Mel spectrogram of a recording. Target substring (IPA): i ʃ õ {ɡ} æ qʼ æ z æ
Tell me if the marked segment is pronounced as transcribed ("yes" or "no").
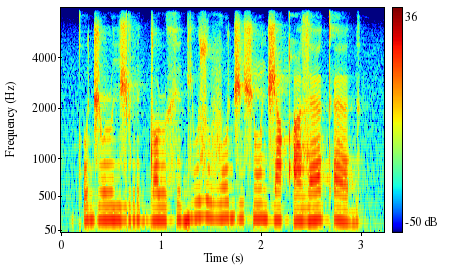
no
